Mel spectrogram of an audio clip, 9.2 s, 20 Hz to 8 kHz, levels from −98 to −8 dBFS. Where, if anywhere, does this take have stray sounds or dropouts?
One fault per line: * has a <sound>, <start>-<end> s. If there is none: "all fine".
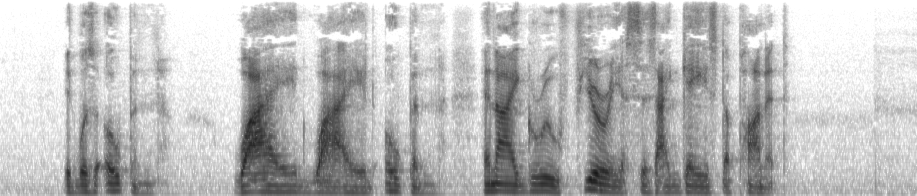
all fine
